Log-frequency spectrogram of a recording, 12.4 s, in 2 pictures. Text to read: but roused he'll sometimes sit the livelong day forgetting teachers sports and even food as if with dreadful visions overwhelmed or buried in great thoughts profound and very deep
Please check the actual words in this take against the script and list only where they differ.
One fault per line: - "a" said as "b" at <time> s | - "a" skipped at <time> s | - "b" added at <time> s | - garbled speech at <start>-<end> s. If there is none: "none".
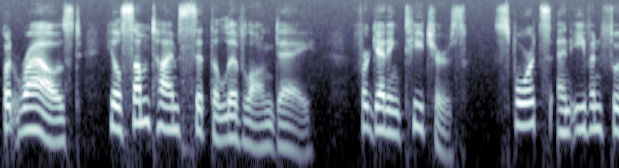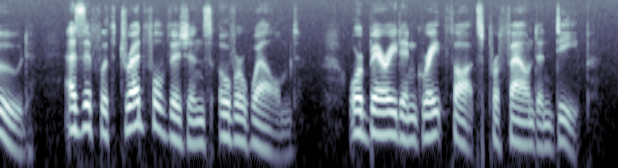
- "very" skipped at 11.7 s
